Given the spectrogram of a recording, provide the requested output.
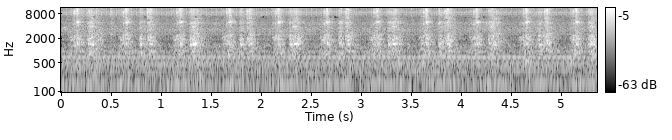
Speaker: I will let the camera run for a minute or so to pick up the sound of the interrupter in the background and then I will place a phone call through the switch.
